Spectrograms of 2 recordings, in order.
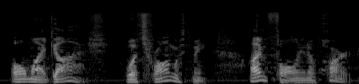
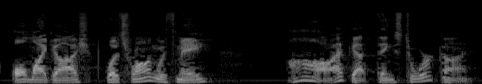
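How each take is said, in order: First: Negative panicked take. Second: Positive calm take. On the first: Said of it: "The negative is". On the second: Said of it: "The positive side of the restless heart is". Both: Shown as a demonstration.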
